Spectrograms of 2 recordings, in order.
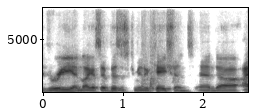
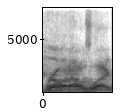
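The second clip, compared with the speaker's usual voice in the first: normal talking voice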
